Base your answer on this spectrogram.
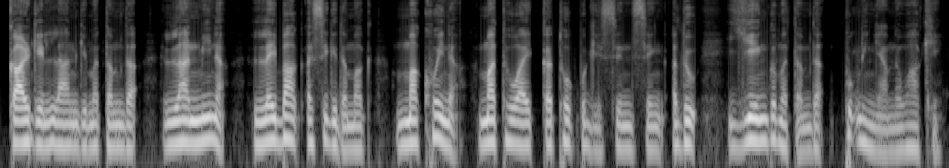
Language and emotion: Manipuri, sad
